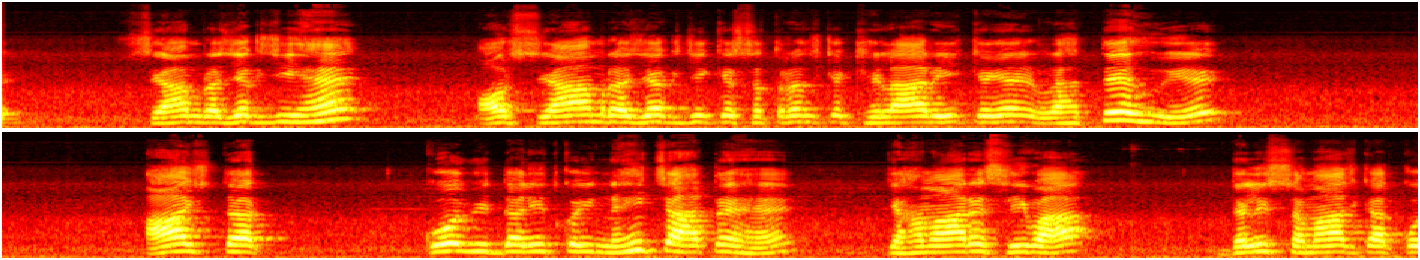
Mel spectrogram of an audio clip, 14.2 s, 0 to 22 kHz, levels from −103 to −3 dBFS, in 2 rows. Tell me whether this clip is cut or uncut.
uncut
